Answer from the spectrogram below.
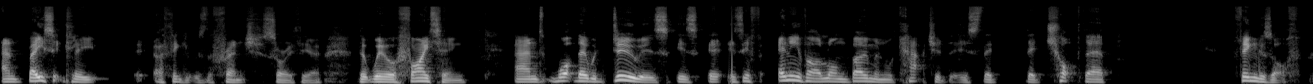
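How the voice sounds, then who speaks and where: A British composer hosts a live Q&A, answering viewers' questions in a casual chat. His medium-pitched voice has lively intonation and an unhurried pace with no room sound, and he rambles with many restarts and fillers.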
